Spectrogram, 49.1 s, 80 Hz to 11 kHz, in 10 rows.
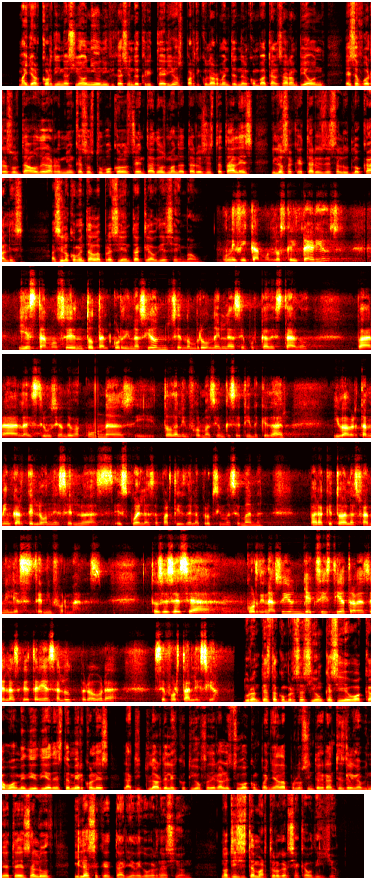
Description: Mayor coordinación y unificación de criterios, particularmente en el combate al sarampión, ese fue el resultado de la reunión que sostuvo con los 32 mandatarios estatales y los secretarios de Salud locales, así lo comenta la presidenta Claudia Sheinbaum.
